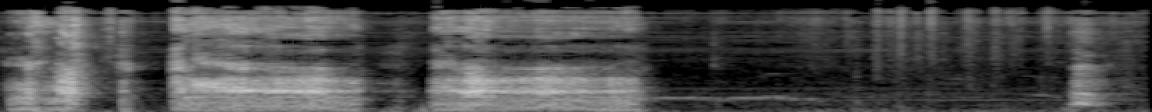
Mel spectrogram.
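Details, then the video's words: Jack Russell Terrier Paris disciplining her son Oscar: long, loud, harsh growling bursts, three of them back to back, then quiet with a faint hum and one short bark near the end. "JACK RUSSELL PARİS OĞLU OSCAR’A DERS VERİRKEN"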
